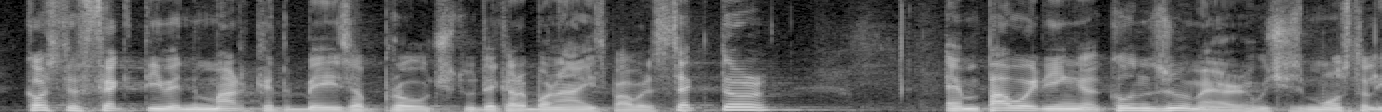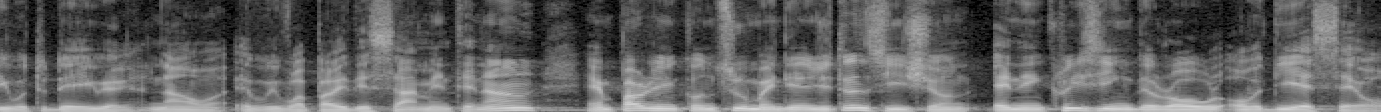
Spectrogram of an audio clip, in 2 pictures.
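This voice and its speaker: A man speaks with an Italian accent at a moderate pace. His medium-pitched voice has lively intonation. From Italy. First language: Italian (speaking French). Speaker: conference session coordinator. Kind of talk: conference moderation speech. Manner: halting, many hesitations.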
